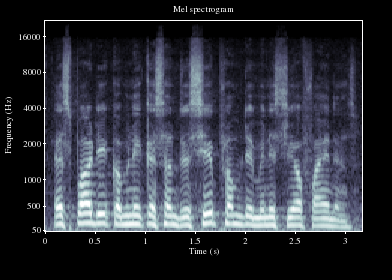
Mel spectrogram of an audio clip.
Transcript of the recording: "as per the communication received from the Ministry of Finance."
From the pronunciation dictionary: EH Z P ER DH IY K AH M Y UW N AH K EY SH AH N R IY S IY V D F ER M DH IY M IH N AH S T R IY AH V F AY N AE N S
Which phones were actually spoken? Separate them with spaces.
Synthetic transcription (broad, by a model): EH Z P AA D IY K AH M Y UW N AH K EY S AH N R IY S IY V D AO M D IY M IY N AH S T R IY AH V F AY N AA N S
